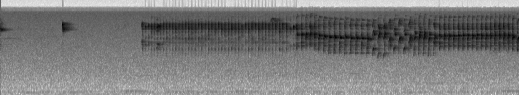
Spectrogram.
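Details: Lovebird in a lure recording of long 'ngekek panjang' chatter: two brief squeaks, then a rapid shrill rattle begins and runs over seven seconds, turning louder and rougher halfway.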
